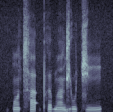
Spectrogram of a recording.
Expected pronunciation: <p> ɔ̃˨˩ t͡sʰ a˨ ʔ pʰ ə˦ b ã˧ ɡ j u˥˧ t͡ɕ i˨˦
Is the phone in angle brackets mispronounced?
no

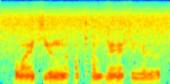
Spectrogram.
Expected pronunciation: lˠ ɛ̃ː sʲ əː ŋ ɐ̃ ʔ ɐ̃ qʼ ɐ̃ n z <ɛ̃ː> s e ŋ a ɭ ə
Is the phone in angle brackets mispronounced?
no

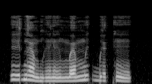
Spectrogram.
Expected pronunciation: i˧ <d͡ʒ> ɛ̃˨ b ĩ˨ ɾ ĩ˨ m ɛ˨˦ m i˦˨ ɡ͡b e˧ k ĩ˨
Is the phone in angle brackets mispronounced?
yes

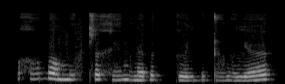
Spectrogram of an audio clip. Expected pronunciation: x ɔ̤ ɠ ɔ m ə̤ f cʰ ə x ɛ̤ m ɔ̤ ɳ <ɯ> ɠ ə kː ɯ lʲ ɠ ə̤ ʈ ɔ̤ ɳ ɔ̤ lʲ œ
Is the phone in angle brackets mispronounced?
yes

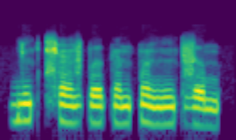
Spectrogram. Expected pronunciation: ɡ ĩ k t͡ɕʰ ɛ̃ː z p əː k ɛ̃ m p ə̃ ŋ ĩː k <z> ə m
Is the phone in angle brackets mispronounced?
no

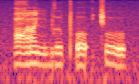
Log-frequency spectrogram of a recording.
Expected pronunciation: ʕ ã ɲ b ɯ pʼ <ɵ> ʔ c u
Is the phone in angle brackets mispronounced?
yes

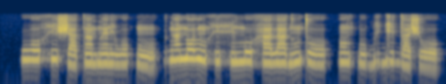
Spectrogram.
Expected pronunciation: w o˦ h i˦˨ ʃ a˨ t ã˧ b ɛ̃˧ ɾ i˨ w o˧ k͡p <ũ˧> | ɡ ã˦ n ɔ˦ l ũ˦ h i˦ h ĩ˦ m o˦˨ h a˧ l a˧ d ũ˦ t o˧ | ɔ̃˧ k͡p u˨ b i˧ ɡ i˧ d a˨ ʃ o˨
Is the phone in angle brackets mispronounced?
yes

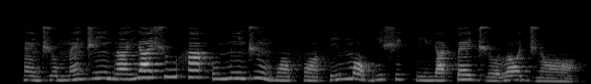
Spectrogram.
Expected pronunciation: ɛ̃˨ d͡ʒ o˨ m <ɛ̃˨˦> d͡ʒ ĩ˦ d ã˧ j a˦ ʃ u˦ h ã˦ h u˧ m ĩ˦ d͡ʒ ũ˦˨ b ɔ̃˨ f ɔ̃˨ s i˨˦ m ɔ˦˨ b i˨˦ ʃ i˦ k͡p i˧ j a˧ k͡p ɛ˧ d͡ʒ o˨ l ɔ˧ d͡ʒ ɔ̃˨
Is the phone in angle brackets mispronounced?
no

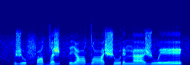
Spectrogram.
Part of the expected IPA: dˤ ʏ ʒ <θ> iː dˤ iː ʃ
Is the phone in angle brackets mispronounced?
no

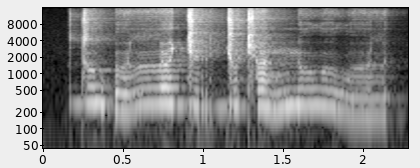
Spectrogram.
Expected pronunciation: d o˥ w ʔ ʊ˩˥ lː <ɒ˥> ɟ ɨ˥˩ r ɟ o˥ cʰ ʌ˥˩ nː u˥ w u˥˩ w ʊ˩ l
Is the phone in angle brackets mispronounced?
yes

